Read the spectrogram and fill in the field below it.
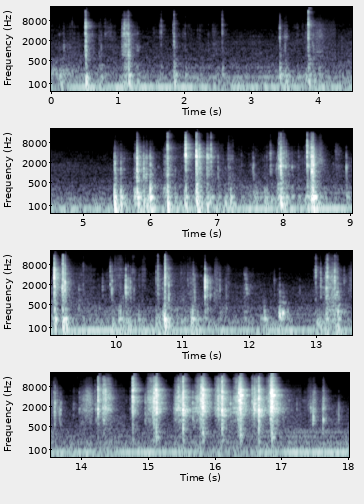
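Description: A DPMS Oracle rifle being reassembled and dry-fire function checked: a long run of sharp metallic clicks and clacks, scattered at first, then quicker and denser toward the end, close and crisp with no talk.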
